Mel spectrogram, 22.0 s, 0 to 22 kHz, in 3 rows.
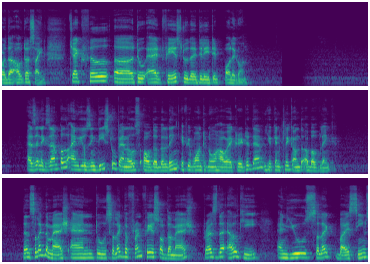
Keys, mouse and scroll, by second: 1.2-2.9 drag, 2.9 middle click, 3.6 Tab, 8.0 scroll down 1, 8.3-10.2 middle drag, 10.2-10.6 scroll up 1, 10.6 middle click, 11.1-12.4 scroll up 1, 12.4 right click, 14.8 /, 15.5-15.9 scroll down 1, 15.9 middle click, 16.2 Tab, 16.7-17.1 scroll up 1, 17.1-18.8 shift+middle drag, 18.8 click, 19.3 right click, 20.1-21.5 scroll down 1, 21.5 ;.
